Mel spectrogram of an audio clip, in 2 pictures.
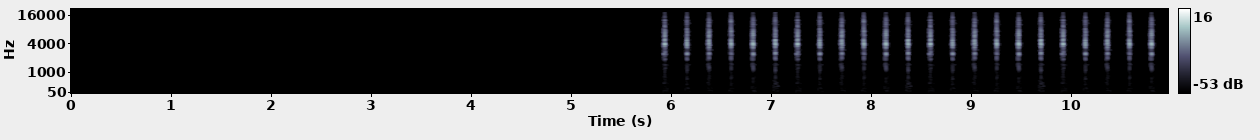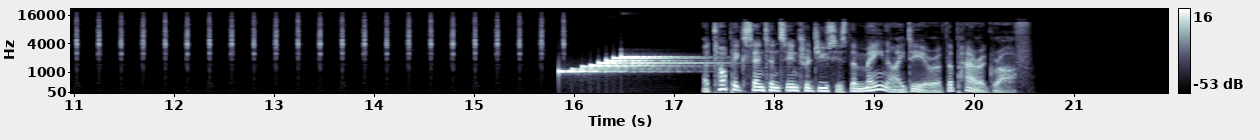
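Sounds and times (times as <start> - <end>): clock-like ticking timer: 5.9 - 16.0.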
